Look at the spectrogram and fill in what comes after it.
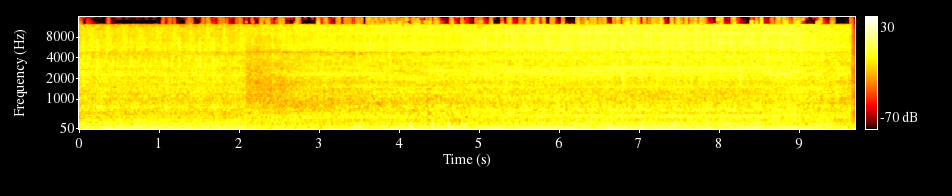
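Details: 2015 Chevrolet Silverado 2500HD, engine warmed up and the whole truck shaking, recorded on the loudest side: rough idle with a dull clunk and lighter tick about three a second; previous owner reported a bad engine; engine clunk and tick at idle.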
